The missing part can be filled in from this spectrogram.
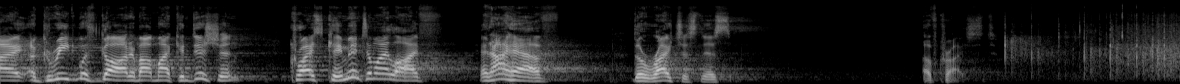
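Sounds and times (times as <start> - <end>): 
speech: 0.0 - 5.6, 6.3 - 7.4, 9.2 - 10.0
audience clapping: 10.0 - 11.7.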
